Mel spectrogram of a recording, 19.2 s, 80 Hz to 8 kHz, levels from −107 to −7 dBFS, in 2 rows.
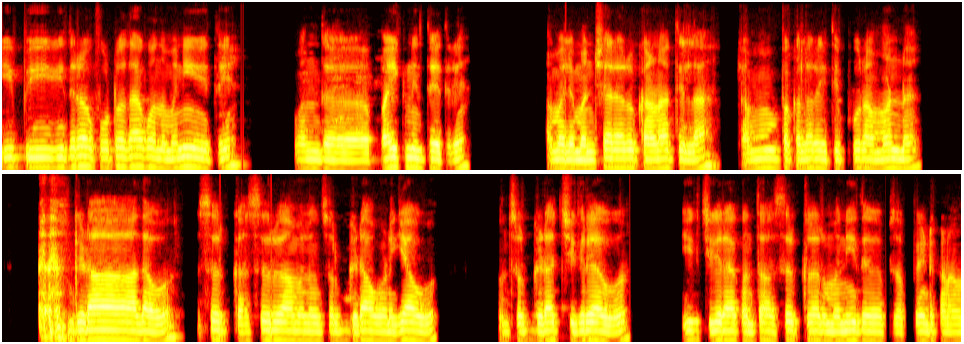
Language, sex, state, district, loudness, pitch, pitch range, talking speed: Kannada, male, Karnataka, Dharwad, -23 LUFS, 115 Hz, 110-120 Hz, 120 wpm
